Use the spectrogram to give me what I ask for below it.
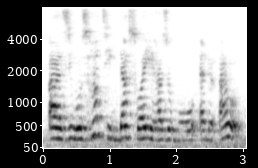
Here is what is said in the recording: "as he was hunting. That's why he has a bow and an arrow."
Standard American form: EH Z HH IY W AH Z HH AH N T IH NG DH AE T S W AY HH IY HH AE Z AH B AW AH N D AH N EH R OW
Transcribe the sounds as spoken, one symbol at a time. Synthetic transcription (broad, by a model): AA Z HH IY W AH Z HH AH N T IH NG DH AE T S W AY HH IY HH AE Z AH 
